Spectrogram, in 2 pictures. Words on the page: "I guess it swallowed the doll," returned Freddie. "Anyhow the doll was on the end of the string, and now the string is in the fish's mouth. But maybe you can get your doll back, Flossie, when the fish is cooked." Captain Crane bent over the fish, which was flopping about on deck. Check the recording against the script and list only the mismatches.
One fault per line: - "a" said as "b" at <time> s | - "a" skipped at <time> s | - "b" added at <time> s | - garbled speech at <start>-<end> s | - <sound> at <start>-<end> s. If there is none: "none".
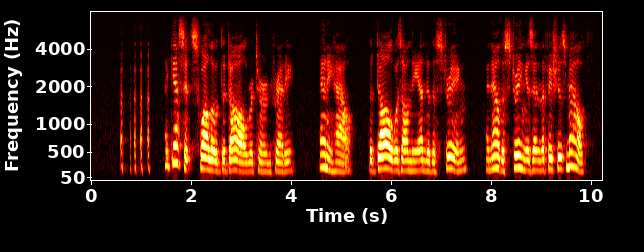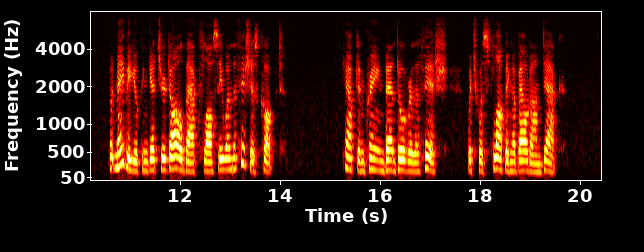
- laugh at 0.6-1.2 s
